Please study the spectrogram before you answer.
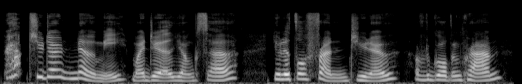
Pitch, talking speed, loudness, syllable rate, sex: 215 Hz, 195 wpm, -20 LUFS, 4.7 syllables/s, female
